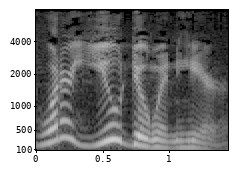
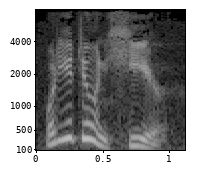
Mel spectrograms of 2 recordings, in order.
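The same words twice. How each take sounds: First: The stress falls on the word you. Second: The stress falls on the word here. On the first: This person of all people should not be here. "he might have stressed, ... You of all people" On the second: The place is unexpected for this person. "I wouldn't expect to find you here"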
